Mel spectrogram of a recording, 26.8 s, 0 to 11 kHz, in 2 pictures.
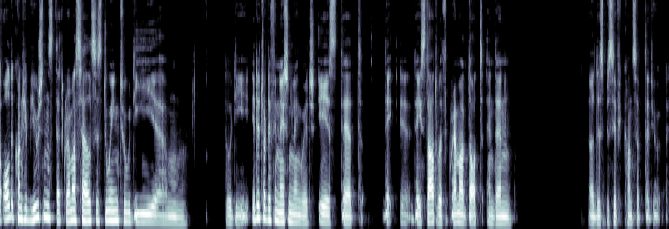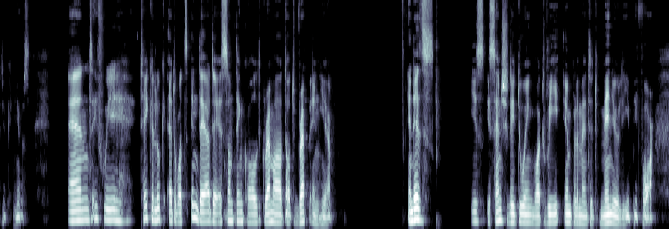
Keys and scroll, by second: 23.0 super+space.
